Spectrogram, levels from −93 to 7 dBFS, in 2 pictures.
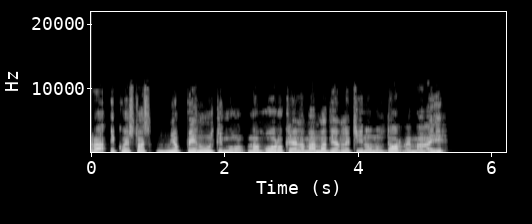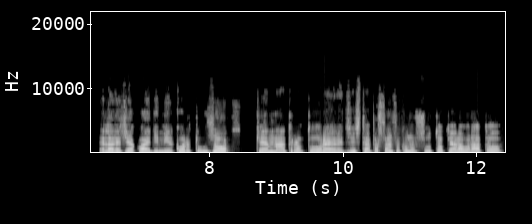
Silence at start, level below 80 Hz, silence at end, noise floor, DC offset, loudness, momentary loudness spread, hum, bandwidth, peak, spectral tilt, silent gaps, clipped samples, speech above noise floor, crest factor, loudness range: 0 s; -42 dBFS; 0.05 s; under -90 dBFS; under 0.1%; -19 LUFS; 5 LU; none; 10.5 kHz; -2 dBFS; -6.5 dB/octave; 5.41-6.34 s, 8.51-8.64 s; under 0.1%; over 72 dB; 18 dB; 2 LU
